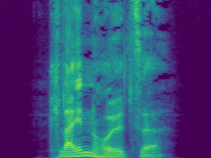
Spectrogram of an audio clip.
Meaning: dative singular of Kleinholz
- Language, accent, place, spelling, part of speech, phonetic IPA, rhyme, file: German, Germany, Berlin, Kleinholze, noun, [ˈklaɪ̯nˌhɔlt͡sə], -aɪ̯nhɔlt͡sə, De-Kleinholze.ogg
